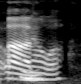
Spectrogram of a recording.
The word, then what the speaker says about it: Okinawa: He was coming from Okinawa, Japan. – Oh. – I hope I said that correctly. – Yeah, Okinawa.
